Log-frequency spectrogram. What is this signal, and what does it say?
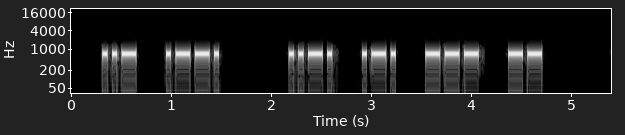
Morse code, heard as a keyed tone, about 25 wpm, spaced as for 18 wpm, 700 Hz. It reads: UP FROM
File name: Pinocchio / Pinocchio ch7 12 25 ik1hge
